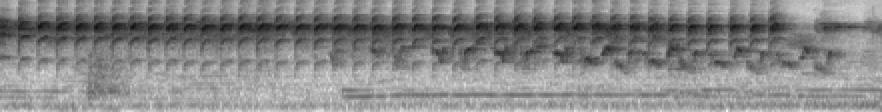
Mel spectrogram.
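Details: Long-tailed shrike (cendet) singing a long run of very rapid, evenly pulsed high chattering notes that grow into mixed warbled phrases before a brief pause and a final high note.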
